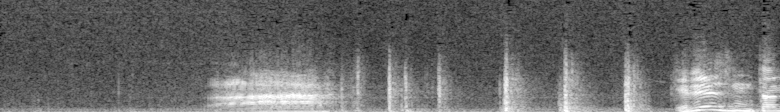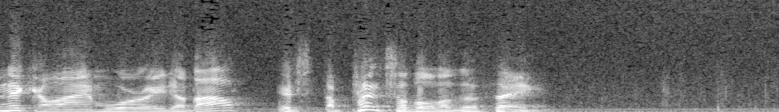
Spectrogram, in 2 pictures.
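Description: A man speaks excitedly in a high voice.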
